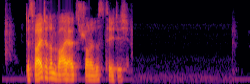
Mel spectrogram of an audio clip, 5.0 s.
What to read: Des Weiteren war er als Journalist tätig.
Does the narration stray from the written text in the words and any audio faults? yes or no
no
